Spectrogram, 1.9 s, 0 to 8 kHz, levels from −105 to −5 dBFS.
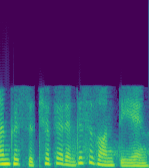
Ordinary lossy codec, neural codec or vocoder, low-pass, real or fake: AAC, 16 kbps; codec, 24 kHz, 0.9 kbps, WavTokenizer, large speech release; 7.2 kHz; fake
